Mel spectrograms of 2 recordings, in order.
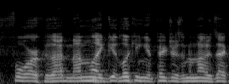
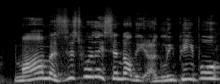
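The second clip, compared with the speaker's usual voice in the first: loud, high-pitched, unfiltered blurting; 8 semitones higher, 3 dB louder than usual. Recounting a childhood remark to their mother at a restaurant, retelling a loud child's remark. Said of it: "very loudly said".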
